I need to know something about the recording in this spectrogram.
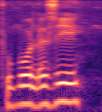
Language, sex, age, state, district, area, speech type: Manipuri, male, 30-45, Manipur, Chandel, rural, spontaneous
